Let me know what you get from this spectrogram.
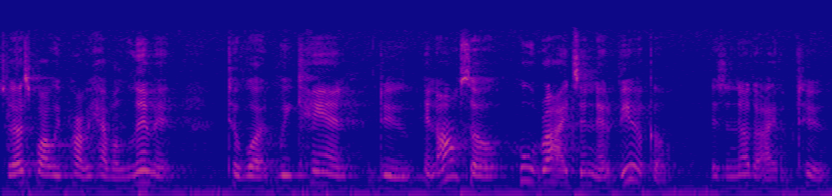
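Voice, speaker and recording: A woman at a moderate pace, with audible room echo. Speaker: school board trustee. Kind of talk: board meeting discussion. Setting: board auditorium.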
